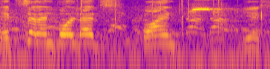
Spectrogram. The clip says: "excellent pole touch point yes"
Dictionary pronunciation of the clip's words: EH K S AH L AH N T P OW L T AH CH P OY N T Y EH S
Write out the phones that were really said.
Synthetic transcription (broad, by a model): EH K S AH L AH N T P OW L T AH S P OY N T Y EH S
